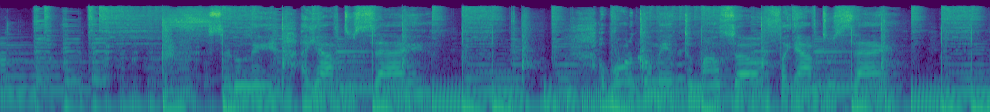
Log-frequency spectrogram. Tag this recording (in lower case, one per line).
music
blues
